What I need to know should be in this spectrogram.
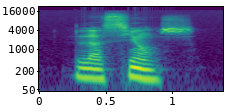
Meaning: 1. science (field of study, etc.) 2. knowledge
- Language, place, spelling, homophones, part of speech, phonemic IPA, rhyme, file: French, Paris, science, sciences, noun, /sjɑ̃s/, -ɑ̃s, Fr-science.ogg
